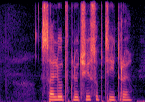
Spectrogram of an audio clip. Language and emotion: Russian, neutral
